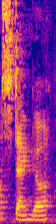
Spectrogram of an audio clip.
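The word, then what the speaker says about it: St. Anger: It's pronounced Stanger.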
